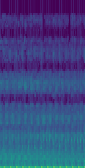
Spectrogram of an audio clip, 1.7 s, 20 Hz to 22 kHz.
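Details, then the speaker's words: 1995 Honda Shadow VLX VT600CD V-twin idling after first start in years, air filter off, baffles drilled out; loud, even thumping about eight beats a second, healthy idle, just noisy; normal idle. "Well, I'd say that's a success. She's idling real nice."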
